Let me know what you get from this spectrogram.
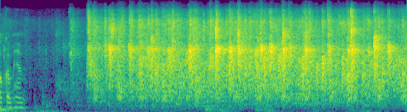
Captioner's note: applause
